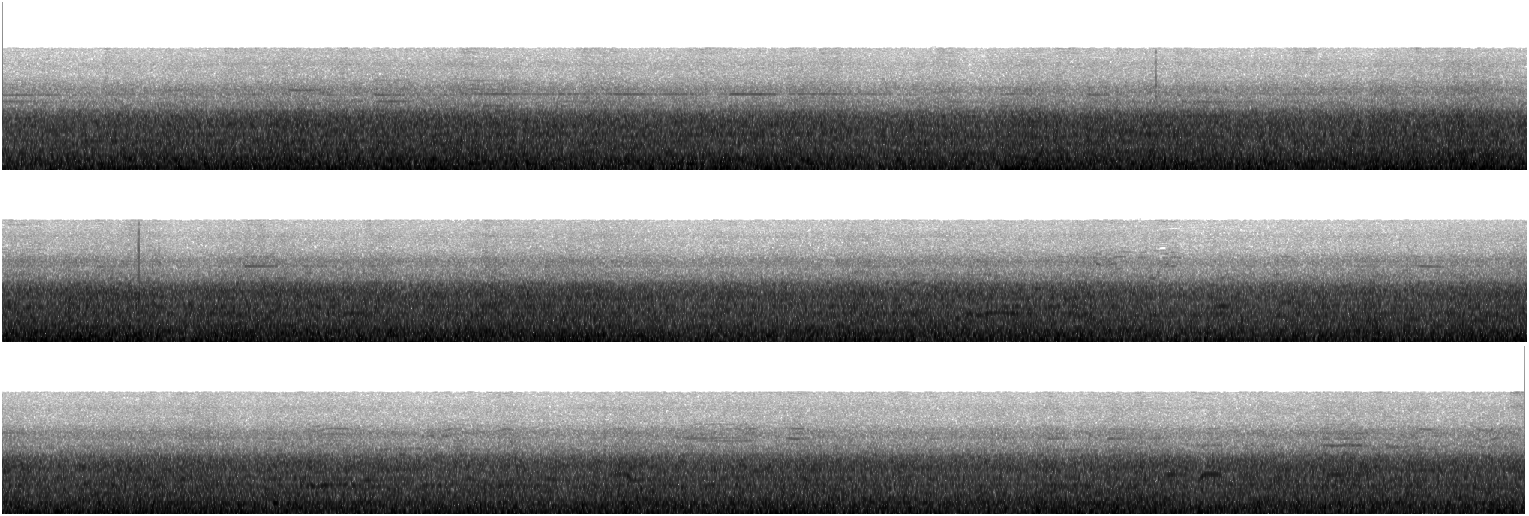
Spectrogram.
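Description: Steady road and engine noise from a moving vehicle, heard from inside the cabin as a constant low hum with no change in pace.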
